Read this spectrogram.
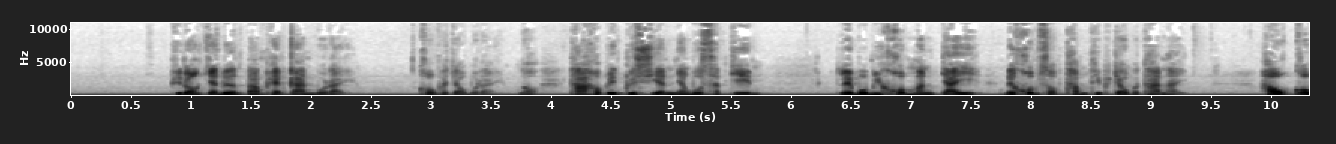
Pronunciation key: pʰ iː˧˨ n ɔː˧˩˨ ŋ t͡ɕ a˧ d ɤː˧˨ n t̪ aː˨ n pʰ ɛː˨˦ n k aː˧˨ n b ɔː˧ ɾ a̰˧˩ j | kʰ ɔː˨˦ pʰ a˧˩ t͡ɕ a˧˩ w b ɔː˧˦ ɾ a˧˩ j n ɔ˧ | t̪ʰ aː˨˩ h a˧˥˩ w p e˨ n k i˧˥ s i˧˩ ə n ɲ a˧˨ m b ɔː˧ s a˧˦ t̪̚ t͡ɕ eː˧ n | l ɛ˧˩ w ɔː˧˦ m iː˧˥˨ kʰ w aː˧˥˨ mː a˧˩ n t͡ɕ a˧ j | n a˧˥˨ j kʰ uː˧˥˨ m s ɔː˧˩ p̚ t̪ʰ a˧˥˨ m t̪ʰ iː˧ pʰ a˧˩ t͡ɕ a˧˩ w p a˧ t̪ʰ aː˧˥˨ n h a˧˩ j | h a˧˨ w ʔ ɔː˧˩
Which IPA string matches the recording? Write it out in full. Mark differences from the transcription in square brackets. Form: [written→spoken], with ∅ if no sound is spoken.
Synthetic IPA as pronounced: pʰ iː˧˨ n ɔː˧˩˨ ŋ t͡ɕ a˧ d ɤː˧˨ n t̪ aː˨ [n→m] pʰ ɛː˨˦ n k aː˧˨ n b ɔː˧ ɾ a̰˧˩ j | kʰ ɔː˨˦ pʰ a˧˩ t͡ɕ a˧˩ w b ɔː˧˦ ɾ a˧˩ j n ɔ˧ | t̪ʰ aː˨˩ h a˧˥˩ w p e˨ n k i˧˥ s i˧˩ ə n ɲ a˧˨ [m→ŋ] b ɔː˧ s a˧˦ t̪̚ t͡ɕ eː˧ n | l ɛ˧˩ [w→b] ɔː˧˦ m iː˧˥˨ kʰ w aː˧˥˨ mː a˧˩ n t͡ɕ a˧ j | n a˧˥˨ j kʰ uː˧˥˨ m s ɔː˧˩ p̚ t̪ʰ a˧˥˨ m t̪ʰ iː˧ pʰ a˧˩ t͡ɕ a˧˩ w p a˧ t̪ʰ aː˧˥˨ n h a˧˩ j | h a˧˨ w [ʔ→k] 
